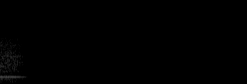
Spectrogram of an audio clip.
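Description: Near silence: a spoken "um" trails off just at the start, then the audio drops to dead digital silence.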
